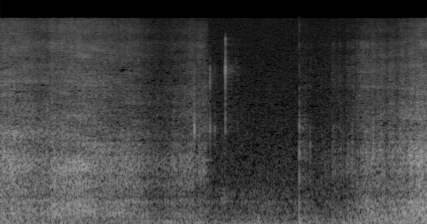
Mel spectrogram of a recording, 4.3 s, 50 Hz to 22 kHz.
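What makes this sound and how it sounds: Long nails scrape along the gritty side of a tan K120 (120-grit) sandpaper sheet bent into a curve, making a dry, broadband rasping hiss. The scraping fades to near quiet in the middle, broken by a few faint sharp ticks, then swells back up toward the end.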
